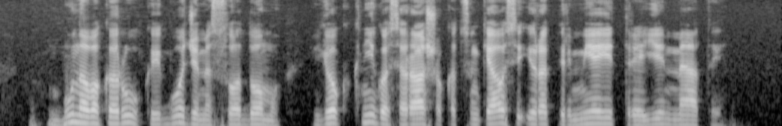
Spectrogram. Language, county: Lithuanian, Šiauliai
